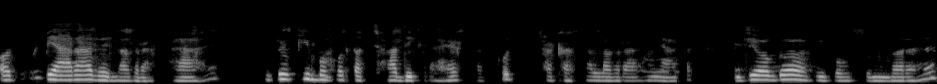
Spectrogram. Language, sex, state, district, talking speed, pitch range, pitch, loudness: Hindi, female, Bihar, Purnia, 160 wpm, 170-215 Hz, 190 Hz, -28 LUFS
